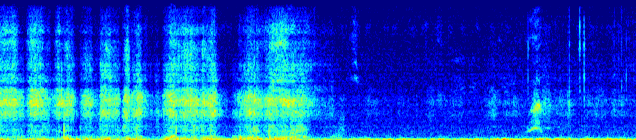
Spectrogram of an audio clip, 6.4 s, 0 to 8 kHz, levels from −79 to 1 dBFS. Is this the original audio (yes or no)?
no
